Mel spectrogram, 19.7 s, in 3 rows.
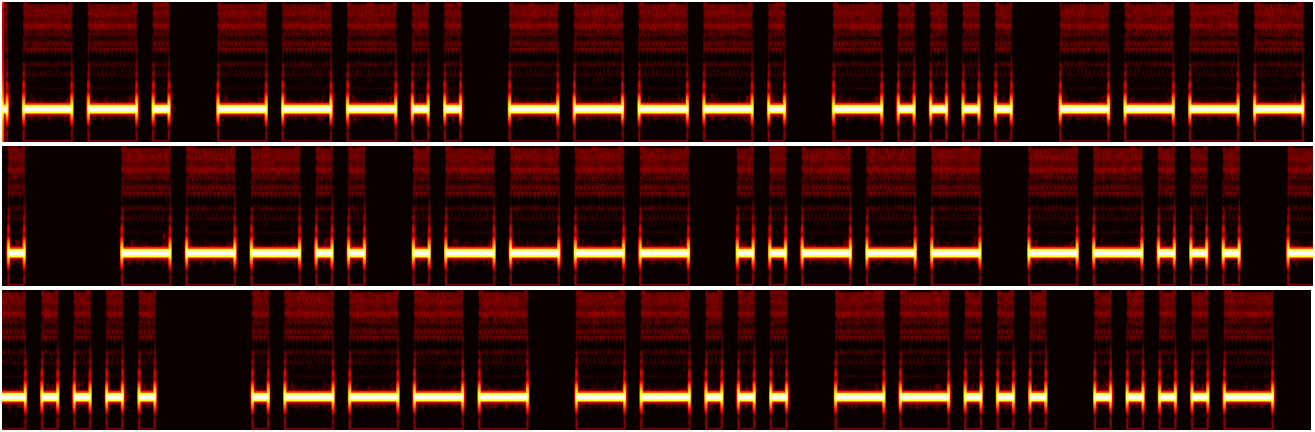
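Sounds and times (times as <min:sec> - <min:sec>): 
morse code digits at speed 14: 0:00.0 - 0:19.6.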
